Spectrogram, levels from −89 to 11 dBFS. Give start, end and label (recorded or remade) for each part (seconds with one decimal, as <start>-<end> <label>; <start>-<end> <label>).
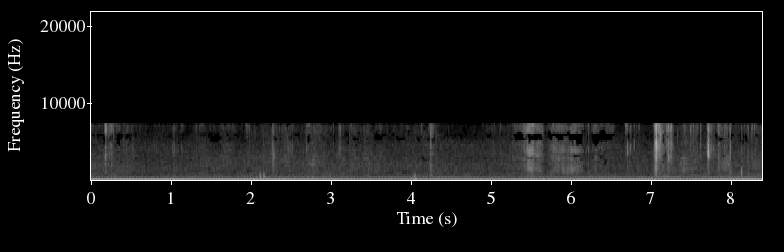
0.0-4.1 recorded; 4.1-5.7 remade; 5.7-8.4 recorded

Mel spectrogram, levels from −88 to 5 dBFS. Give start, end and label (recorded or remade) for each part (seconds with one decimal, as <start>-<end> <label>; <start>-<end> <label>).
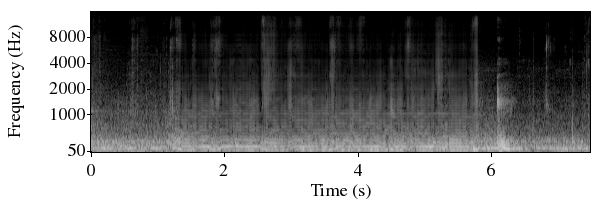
0.0-1.3 recorded; 1.3-5.8 remade; 5.8-7.5 recorded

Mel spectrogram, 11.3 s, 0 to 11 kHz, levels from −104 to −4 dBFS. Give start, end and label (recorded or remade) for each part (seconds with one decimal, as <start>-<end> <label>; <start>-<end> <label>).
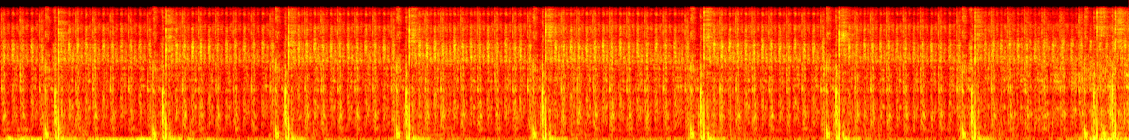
0.0-4.5 recorded; 4.5-5.2 remade; 5.2-11.3 recorded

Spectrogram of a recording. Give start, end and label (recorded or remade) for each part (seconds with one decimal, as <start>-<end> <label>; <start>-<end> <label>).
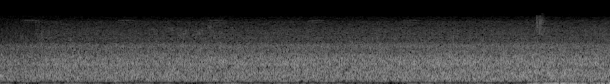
0.0-1.0 remade; 1.0-4.7 recorded; 4.7-6.1 remade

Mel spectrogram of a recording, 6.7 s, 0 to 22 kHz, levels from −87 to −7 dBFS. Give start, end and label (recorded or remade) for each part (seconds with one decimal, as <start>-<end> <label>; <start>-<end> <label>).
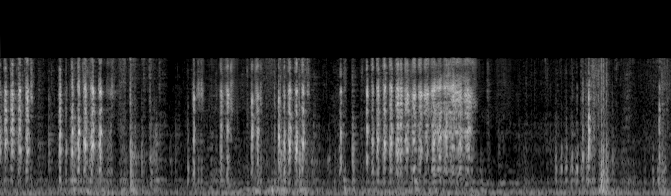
0.0-2.0 recorded; 2.0-2.6 remade; 2.6-4.0 recorded; 4.0-5.2 remade; 5.2-6.7 recorded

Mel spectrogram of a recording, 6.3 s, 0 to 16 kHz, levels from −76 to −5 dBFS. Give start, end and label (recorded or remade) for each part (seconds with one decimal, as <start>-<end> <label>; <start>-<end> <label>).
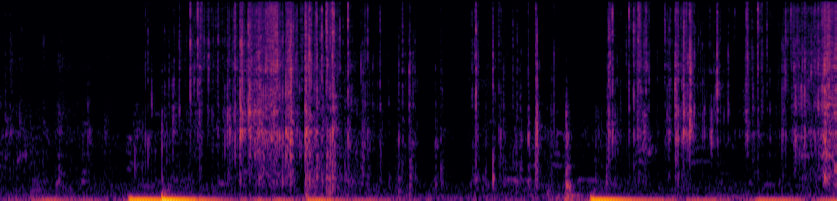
0.0-6.3 recorded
